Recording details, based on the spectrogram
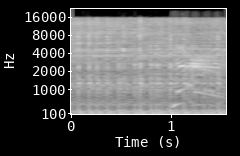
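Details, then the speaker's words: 1980 Honda Express II two-stroke scooter: quick, even putter with crisp exhaust rasp, steady settled idle; running normally. "now look at it it's super clean it runs it starts right up the lights work"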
